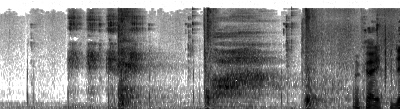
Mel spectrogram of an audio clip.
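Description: A hammer thuds against a body.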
